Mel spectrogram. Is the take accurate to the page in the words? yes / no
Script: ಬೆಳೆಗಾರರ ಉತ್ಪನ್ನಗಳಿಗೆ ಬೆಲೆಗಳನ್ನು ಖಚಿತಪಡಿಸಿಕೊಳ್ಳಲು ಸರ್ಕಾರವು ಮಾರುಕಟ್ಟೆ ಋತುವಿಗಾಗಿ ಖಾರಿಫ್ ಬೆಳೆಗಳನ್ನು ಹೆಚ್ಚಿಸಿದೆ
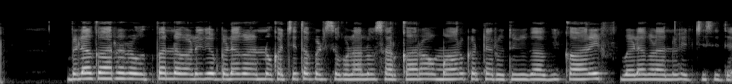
yes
